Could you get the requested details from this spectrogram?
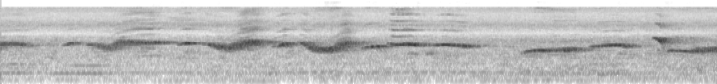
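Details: Male wambi with a sweet voice giving a continuous warbled whistle that wavers up and down, dips and recovers, then ends in short rising and falling phrases.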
